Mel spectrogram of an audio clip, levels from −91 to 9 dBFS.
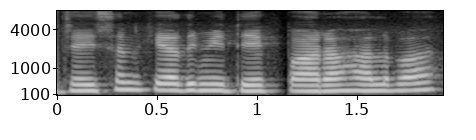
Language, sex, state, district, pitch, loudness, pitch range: Bhojpuri, female, Uttar Pradesh, Ghazipur, 215 Hz, -14 LUFS, 210-230 Hz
